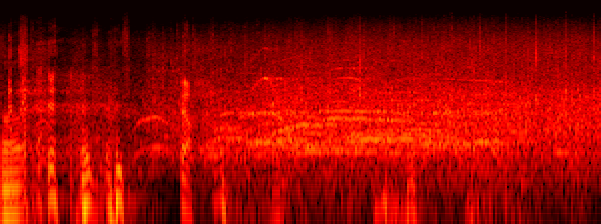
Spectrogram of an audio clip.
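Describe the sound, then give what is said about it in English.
Audience applause at a live show at the Ryman. A man's speech comes first, then steady, sustained clapping swells in and holds at an even, fairly loud level. “has applause for God, guys. Yeah, guys. Give it up for God.”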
